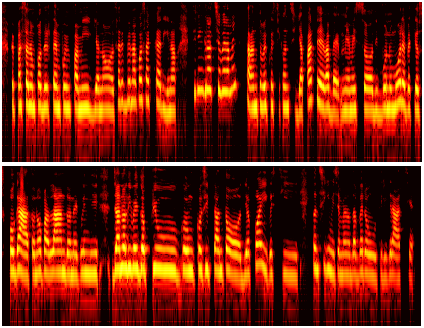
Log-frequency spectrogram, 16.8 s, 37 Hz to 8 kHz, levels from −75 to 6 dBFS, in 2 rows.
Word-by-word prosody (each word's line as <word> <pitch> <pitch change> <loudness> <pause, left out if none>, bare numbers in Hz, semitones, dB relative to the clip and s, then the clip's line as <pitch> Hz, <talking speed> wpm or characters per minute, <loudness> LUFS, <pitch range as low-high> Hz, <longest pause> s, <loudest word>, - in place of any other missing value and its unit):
pe 245 - -3
passare 240 +1 +2
un 230 - +1
po' 235 +1 +1
del 225 0 0
tempo 230 -1 +1
in 225 -1 0
famiglia, 220 -1 0
no, 210 0 -4
sarebbe 265 +3 -5
una 275 0 -1
cosa 290 0 -1
carina. 205 -6 -4 0.3
Ti 385 - -6
ringrazio 415 0 0
veramente 400 +5 -1
tanto 230 +2 +1
per 235 +1 +2
questi 235 -1 -9
consigli, 220 -4 -5
a 205 - +1
parte, 270 -2 +3
vabbè, 200 -5 +2
mi 205 +1 -5
hai 205 - -3
messo 215 0 -1
di 205 0 -6
buon 220 +4 -1
umore 245 +4 +3
perché 215 -1 -3
ho - - +3
sfogato, 220 -2 +4
no, 220 +2 -2
parlandone. 220 -2 +2
Quindi, 215 0 -3 0.2
già 245 +4 +5
non 255 +1 +6
li 255 0 +4
vedo 245 -1 +5
più 245 -3 0
con 235 -1 +2
così 240 +2 -2
tanto 235 0 0
odio 205 -1 -1
e - - -7
poi 285 +4 -1
questi 210 -1 -11 0.3
consigli 250 0 -4
mi 220 -3 -4
sembrano 205 -1 -7
davvero 210 +1 -5
utili, 195 -1 -8
grazie. 190 -1 -7
225 Hz, 190 wpm, -20 LUFS, 210-245 Hz, 0.3 s, non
